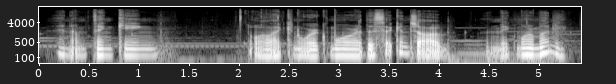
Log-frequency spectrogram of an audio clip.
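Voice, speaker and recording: A man speaks at a moderate pace. The sound is dry with no echo, and faint music plays in the background. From Canada, Montreal. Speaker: vlogger. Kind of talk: casual talk to camera, vlog. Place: home room. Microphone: studio mic.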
